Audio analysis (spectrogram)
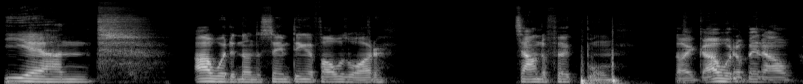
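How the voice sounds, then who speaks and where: Young man, casual storytime, slangy and animated, bright crisp voice. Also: medium pitch, measured pace, long pauses, slight background noise. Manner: animated, slangy, acts out quotes. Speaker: streamer telling a story.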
